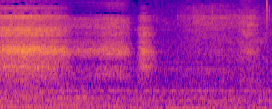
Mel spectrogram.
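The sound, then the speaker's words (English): A few short sniffs drawn in through the nose as someone smells a robust finishing olive oil, over a steady, noisy background, with no one speaking. “So have a smell of this one.”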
